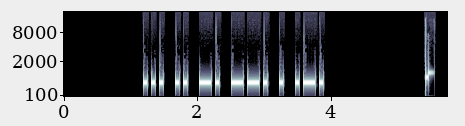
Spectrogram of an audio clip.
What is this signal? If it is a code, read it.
Morse code, heard as a keyed tone, about 20 wpm, 700 Hz. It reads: SINGER
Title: Six Letter Words - 20wpm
